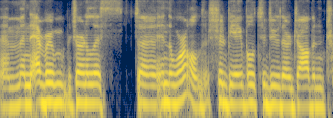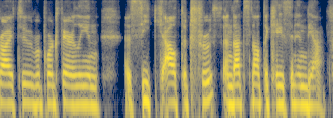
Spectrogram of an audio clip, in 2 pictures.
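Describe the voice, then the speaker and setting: A woman speaks in a flat monotone at a moderate pace, with a fairly low pitch. She has a Norwegian accent, and the background is quiet. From Norway. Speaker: journalist. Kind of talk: interview.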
